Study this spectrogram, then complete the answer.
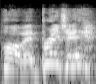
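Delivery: thrilled to see everyone; excited. Real, not acted. Excited greeting of arriving chatters.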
